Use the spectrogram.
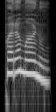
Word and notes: ಪೆರ್ಮನೆ: Kannada

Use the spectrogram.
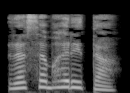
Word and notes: ರಸಭರಿತ: rasa bharita

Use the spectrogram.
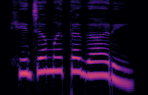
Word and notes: ಖಿಜಮತಗಾರ: khijamatagāra

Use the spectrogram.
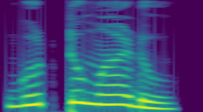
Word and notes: ಗುಟ್ಟುಮಾಡು: guṭṭu māḍu

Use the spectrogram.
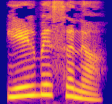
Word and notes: ಏಳುಬೆಸನ: ēḷubesana

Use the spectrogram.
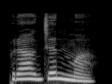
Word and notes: ಪ್ರಾಗ್ಜನ್ಮ: kannada

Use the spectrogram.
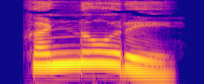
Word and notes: ಕಣ್ಣುರಿ: kaṇṇuri

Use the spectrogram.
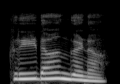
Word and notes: ಕ್ರೀಡಾಂಗಣ: krīḍāŋgaṇa

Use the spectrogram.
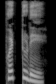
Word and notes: ಪಿಡ್ಡ: piḍḍa

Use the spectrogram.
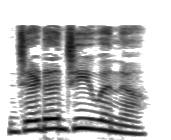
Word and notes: ಜಡಜೀವನ: kannada

